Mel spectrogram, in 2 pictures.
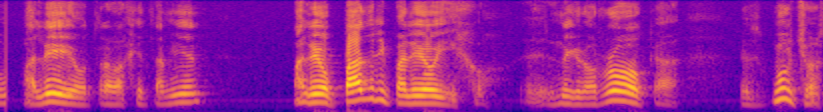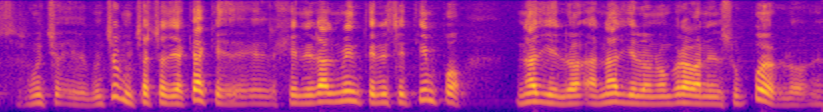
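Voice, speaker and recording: A man talks at a moderate pace with ordinary pitch variation. His voice is fairly high in pitch, with a dark, mellow tone. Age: 80s+. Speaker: retired bank employee. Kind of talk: interview. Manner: halting, many fillers and restarts.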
